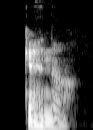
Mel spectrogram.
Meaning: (verb) 1. to say 2. to speak 3. to tell; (noun) 1. utterance, remark 2. order, command
- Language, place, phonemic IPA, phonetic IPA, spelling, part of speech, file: Hindi, Delhi, /kəɦ.nɑː/, [kɛʱ.näː], कहना, verb / noun, LL-Q1568 (hin)-कहना.wav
